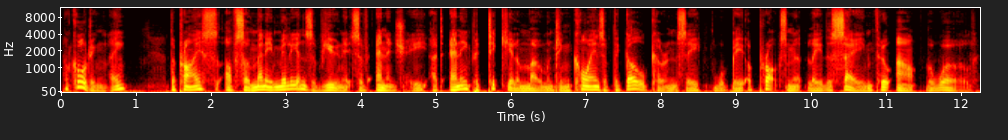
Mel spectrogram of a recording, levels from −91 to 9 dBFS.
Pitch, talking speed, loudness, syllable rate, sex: 100 Hz, 140 wpm, -22 LUFS, 4.7 syllables/s, male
